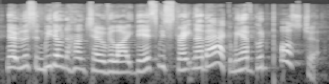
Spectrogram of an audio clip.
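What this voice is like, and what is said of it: Weak put-on British accent. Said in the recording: “you can laugh at my lame British accent”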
